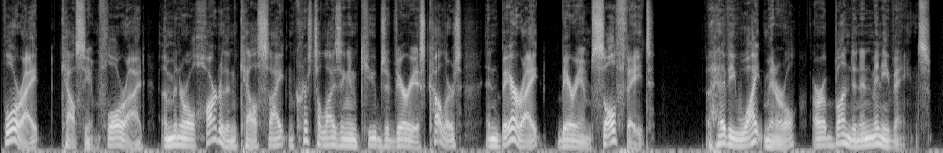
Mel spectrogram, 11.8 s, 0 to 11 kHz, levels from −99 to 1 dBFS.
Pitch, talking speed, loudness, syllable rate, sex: 110 Hz, 145 wpm, -19 LUFS, 5.4 syllables/s, male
